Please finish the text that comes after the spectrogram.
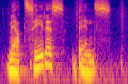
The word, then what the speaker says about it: Mercedes-Benz: That's at least the way Americans say it. Germans would call it Mercedes-Benz. Again, you hear there's that slight R from the throat that sometimes is quite silent, but it's there.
